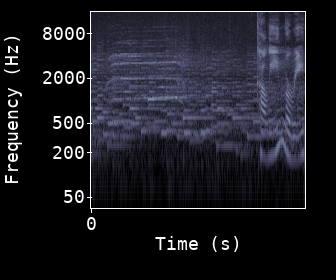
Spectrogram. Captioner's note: audience cheers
